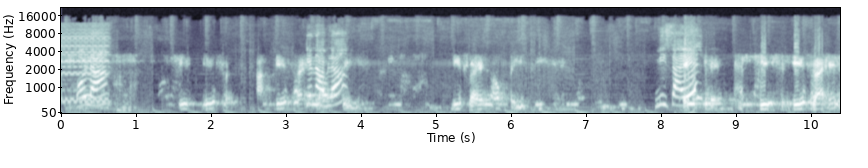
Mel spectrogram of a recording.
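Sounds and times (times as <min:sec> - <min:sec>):
loud warbling electronic telephone ring: 0:00.0 - 0:00.7
speech: 0:01.6 - 0:04.6, 0:05.2 - 0:07.0, 0:08.0 - 0:10.3.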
